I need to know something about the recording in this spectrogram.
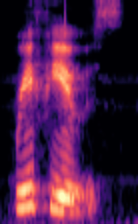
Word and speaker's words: refuse: are two syllables in refuse in the second syllable the vowel u is followed by the consonant s and e the final e is silent and the u before it has a long sound define our homework assignment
